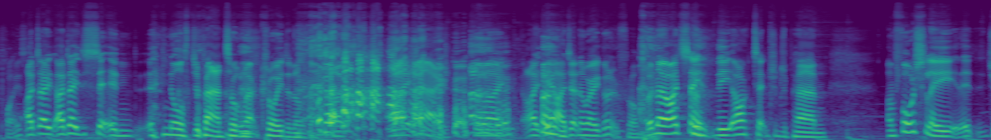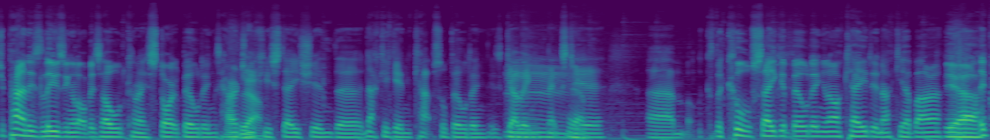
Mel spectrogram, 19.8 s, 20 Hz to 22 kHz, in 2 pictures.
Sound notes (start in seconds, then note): 1.8 laughing loudly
